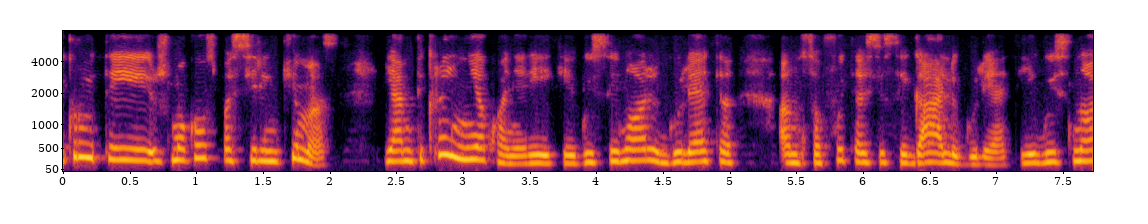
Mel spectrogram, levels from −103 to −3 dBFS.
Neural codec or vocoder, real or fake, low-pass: none; real; 7.2 kHz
